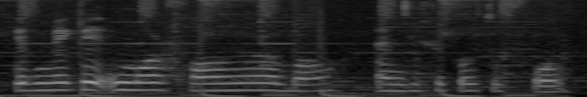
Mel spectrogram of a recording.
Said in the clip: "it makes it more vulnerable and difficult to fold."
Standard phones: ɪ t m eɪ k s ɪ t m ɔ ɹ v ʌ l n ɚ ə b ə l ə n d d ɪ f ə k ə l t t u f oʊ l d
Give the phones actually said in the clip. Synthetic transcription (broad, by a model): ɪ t m eɪ k ɪ t m ɔ ɹ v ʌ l n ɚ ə b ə l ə n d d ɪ f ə k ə l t t u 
